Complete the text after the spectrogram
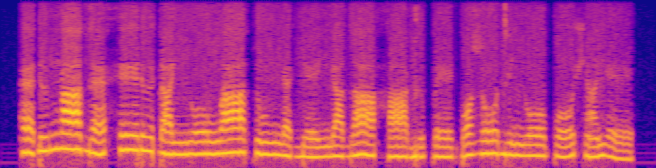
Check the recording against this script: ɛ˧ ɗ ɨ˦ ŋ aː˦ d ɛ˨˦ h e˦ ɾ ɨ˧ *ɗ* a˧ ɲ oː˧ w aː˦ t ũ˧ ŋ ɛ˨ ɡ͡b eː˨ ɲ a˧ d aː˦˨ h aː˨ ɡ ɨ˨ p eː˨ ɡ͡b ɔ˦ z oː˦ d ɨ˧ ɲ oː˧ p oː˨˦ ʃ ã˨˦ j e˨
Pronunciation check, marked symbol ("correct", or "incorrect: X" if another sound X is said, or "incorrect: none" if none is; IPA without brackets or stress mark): correct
